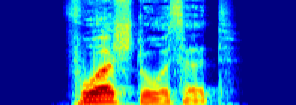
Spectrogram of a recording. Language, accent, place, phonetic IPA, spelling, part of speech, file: German, Germany, Berlin, [ˈfoːɐ̯ˌʃtoːsət], vorstoßet, verb, De-vorstoßet.ogg
- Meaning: second-person plural dependent subjunctive I of vorstoßen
